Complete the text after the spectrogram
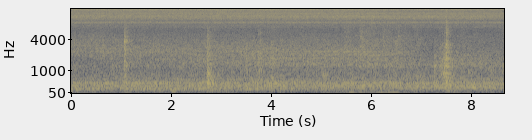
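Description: A spray bottle squirts liquid in short bursts.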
